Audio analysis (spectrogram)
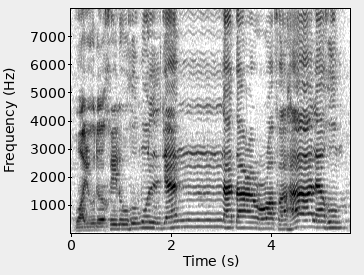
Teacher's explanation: خا حروف مستعلیہ میں سے ہے جس کو پر یعنی موٹا پڑھیں گے۔ را مشدد پر زبر ہے تو را کو پر یعنی موٹا پڑھیں گے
